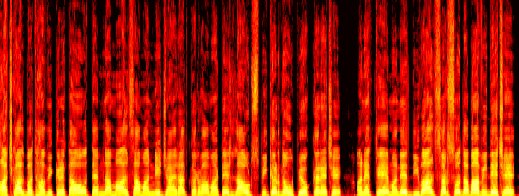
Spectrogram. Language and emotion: Gujarati, angry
